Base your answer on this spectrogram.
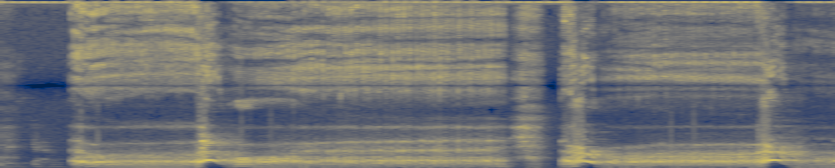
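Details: A female Shih Tzu "talks" to her owner during play with a squeaky toy, in long, wavering, grumbling moans that rise and fall.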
